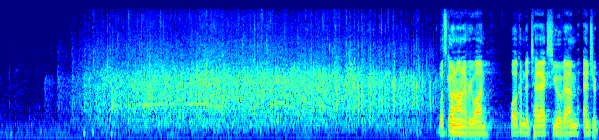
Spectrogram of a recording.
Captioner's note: applause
